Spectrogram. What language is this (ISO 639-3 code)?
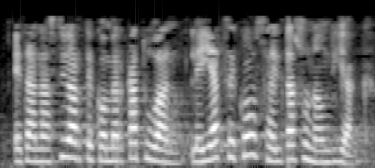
eus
